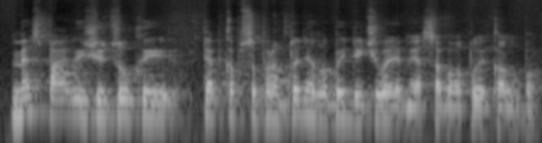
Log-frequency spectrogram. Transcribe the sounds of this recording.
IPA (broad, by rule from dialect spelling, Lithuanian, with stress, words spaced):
ˈmʲɛs ˈpɑːʋʲiːzʲd͡ʒʲʊɪ ˈd͡zuːkɐɪ ˈtʲɛp kɐp sʊˈprɐntʊ nʲɛlˠɐˈbɐɪ dʲɪˈd͡ʒʲuɔjɛmʲeːs ˈsɑːʋoː ˈtuɔj kɐlˠˈbʊ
